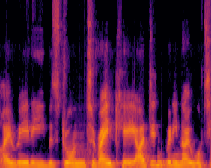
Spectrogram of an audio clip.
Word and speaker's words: Reiki: pronounce it wrong um I just think of um The Rake in the garden that's how you can remember how it's um pronounced um and I found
